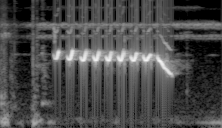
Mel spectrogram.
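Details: Oriental magpie-robin, known locally as sirtu or cipoh, singing agitatedly as if calling a rival: a quick series of nine clear whistled notes near one pitch, ending in a downward slurred note.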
